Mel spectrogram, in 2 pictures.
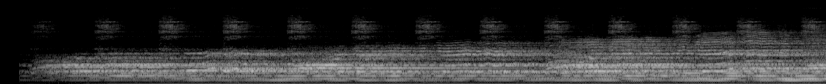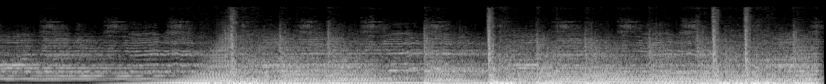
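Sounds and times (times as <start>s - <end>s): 
very slow funk music with reverb: 5.7s - 16.5s.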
